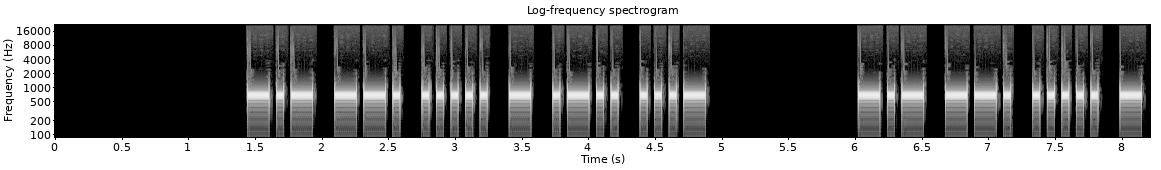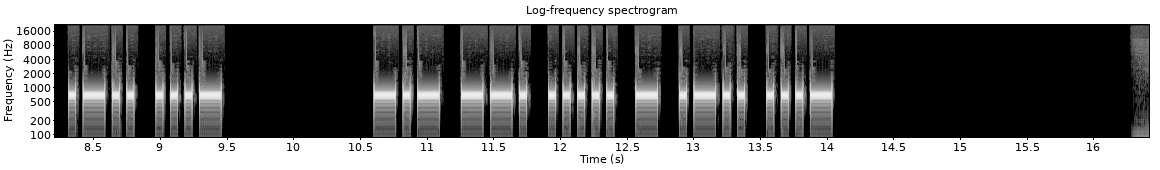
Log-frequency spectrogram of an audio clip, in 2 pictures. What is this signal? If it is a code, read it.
Morse code, heard as a keyed tone, about 22 wpm, 700 Hz. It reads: KG5TLV KG5TLV KG5TLV
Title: USA Call Signs - 6 Characters - Repeated 3x - 22wpm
